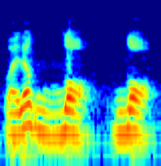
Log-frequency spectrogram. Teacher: huruf dot itu keluarnya dari pinggir lidah maupun yang kanan ataupun yang kiri atau dua-duanya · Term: huruf dhad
